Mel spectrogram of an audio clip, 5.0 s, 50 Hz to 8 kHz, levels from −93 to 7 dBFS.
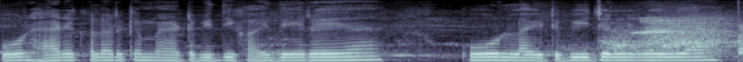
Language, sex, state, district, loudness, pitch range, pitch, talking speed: Hindi, male, Uttar Pradesh, Saharanpur, -16 LUFS, 145-155 Hz, 150 Hz, 195 wpm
